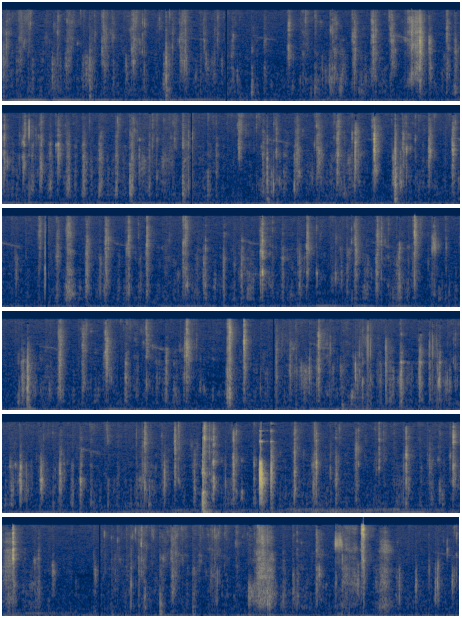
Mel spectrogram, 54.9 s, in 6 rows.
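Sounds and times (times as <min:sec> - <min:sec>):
chewing and lip smacking: 0:00.0 - 0:54.9
crunchy bites: 0:47.6 - 0:54.9.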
